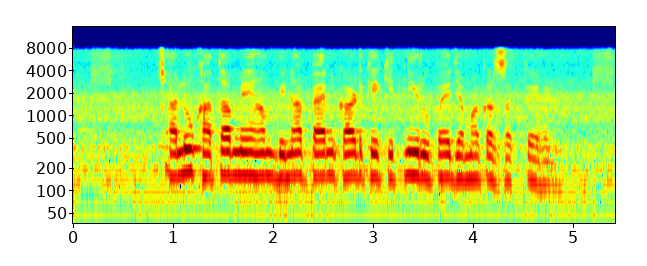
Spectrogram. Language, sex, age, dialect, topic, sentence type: Hindi, male, 31-35, Awadhi Bundeli, banking, question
